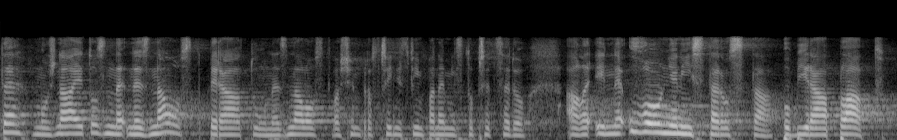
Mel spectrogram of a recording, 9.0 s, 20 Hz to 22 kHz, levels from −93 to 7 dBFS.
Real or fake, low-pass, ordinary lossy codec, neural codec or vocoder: real; 7.2 kHz; AAC, 64 kbps; none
